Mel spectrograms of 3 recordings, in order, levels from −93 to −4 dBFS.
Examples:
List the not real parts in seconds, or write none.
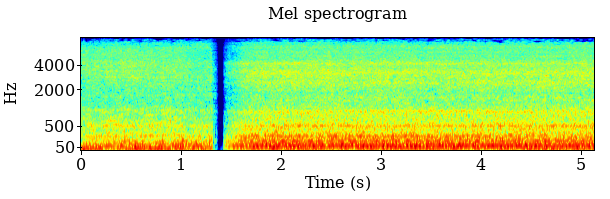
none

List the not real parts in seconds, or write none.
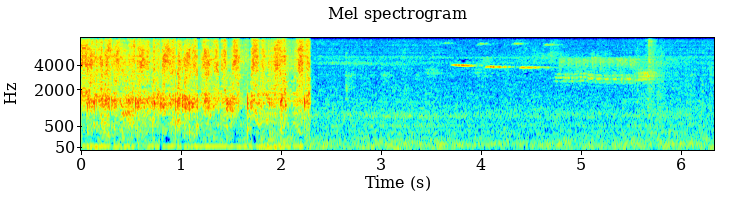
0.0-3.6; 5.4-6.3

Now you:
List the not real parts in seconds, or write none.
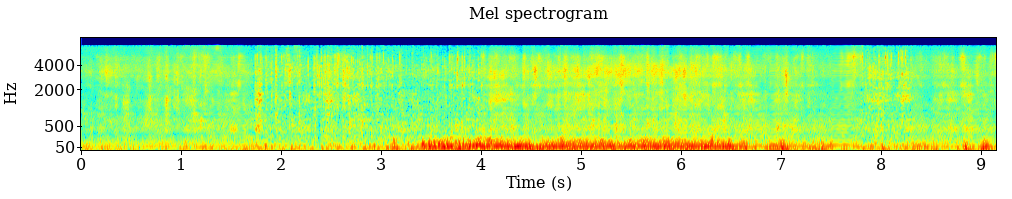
0.0-1.7; 4.0-7.8; 8.3-9.2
